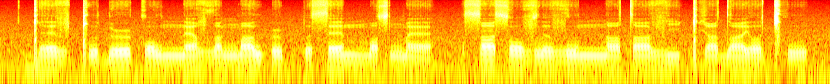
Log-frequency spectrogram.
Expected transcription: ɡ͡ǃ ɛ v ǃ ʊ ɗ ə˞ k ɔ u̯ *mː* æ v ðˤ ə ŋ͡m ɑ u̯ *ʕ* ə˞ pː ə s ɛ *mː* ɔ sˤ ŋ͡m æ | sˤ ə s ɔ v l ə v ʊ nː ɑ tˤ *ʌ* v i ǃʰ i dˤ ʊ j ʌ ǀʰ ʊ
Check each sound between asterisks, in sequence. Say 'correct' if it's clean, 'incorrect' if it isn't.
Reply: incorrect: nː, incorrect: ʔ, correct, incorrect: ə˞

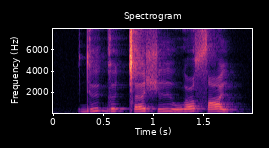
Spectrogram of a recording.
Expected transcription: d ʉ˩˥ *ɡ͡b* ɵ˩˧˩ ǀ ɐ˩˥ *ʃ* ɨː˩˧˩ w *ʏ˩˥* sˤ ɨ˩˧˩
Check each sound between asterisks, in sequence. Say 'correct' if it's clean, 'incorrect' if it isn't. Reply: incorrect: ɡ, correct, incorrect: u˩˥

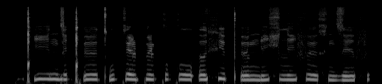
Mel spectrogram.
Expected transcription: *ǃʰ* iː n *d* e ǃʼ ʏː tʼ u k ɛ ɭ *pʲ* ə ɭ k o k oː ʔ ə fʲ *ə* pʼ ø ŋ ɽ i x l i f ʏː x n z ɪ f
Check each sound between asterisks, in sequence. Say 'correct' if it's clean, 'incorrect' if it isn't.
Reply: incorrect: ǃʼ, correct, correct, incorrect: ø

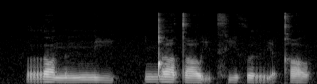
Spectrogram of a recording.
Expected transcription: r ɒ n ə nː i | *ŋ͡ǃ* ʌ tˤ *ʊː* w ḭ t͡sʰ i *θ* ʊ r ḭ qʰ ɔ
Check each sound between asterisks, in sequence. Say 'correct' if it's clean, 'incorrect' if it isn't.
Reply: correct, incorrect: ʊ, correct

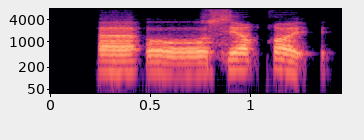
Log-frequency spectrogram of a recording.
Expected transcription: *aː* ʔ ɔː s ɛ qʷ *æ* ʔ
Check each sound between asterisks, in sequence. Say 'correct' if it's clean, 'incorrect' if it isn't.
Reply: correct, incorrect: ɛ

